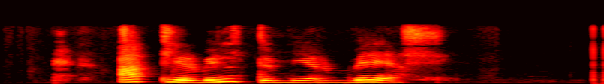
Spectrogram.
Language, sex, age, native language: Icelandic, female, 7, Icelandic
